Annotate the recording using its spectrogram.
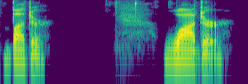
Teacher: it should be a very quick tap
